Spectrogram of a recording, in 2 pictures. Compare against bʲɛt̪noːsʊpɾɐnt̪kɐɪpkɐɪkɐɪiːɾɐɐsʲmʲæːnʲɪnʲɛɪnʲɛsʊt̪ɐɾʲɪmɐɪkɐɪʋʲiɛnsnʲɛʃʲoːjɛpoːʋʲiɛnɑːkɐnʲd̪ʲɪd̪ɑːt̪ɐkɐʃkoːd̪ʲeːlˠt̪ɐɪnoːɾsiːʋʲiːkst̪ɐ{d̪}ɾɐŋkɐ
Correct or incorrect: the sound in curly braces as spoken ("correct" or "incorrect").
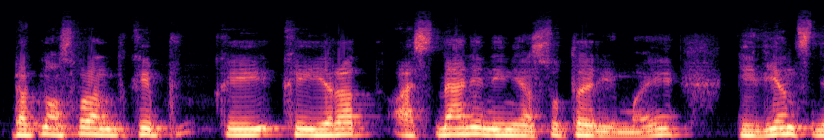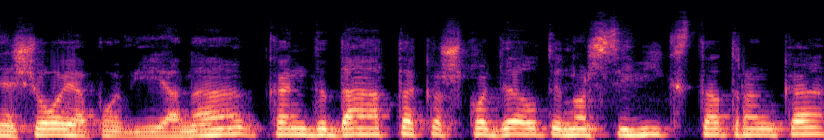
incorrect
